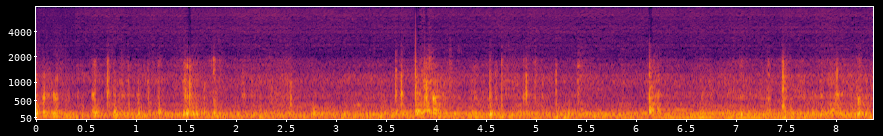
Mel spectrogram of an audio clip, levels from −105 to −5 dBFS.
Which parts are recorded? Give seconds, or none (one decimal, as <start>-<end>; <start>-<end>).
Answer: none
